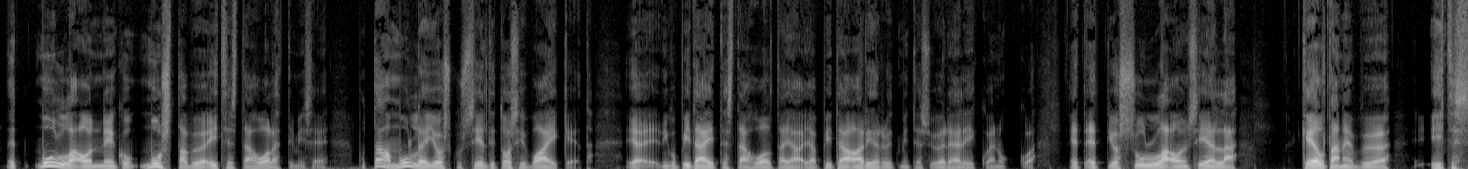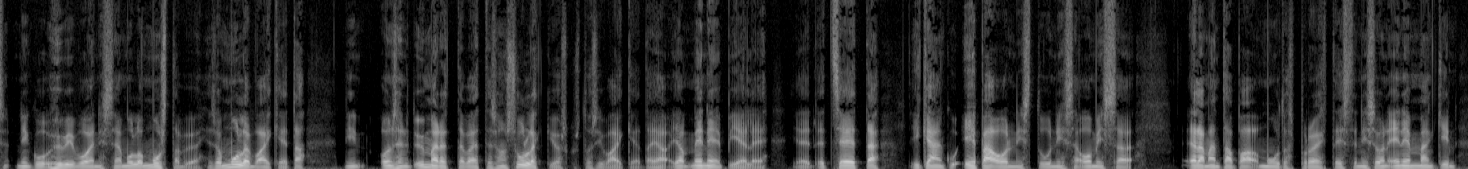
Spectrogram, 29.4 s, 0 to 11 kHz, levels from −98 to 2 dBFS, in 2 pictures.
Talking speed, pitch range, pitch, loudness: 170 wpm, 100-120 Hz, 110 Hz, -30 LUFS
